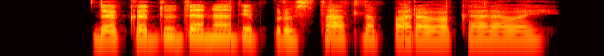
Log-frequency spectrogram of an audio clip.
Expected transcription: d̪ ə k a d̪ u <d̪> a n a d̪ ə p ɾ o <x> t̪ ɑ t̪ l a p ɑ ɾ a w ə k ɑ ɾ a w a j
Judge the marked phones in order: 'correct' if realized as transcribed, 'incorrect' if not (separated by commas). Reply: correct, incorrect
